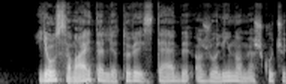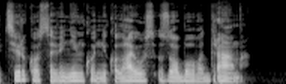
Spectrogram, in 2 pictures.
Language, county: Lithuanian, Klaipėda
